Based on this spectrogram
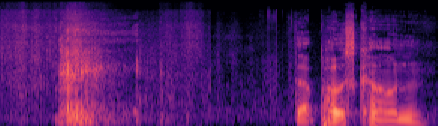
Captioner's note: laughs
